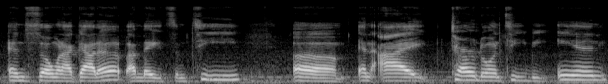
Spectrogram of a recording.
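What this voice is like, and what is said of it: Strained, struggling voice. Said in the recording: “If you can tell from my voice, I'm struggling a little bit”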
